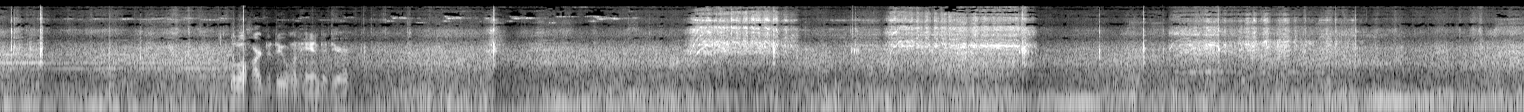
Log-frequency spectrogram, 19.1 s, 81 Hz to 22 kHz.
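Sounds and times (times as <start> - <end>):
toy truck motor whining: 0.0 - 3.5, 4.8 - 13.0, 14.2 - 17.4.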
